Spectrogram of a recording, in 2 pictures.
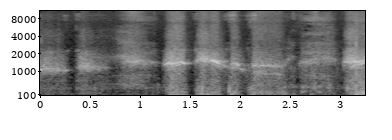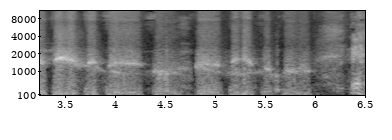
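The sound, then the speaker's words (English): Someone whistles a short, bouncy TV show theme tune, the notes weak and breathy, more rushing air than clear tone, in a quick string of puffs with no talking. “Though I wasn't whistling really well. I was more blowing wind.”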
